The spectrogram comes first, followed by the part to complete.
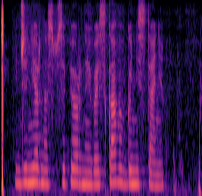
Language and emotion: Russian, neutral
